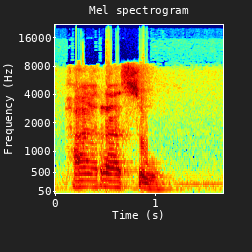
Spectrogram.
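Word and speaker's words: хорошо: Dalam O pertama dan O kedua itu tidak diucapkan O, ya, tapi diucapkan A. Sedangkan O terakhir tetap diucapkan O, ya, tetap diucapkan O. Maka menjadi haraso, ya, haraso.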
